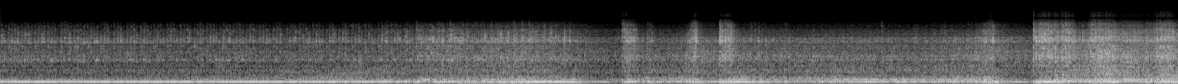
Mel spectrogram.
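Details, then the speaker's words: 1970 Ford Mustang with power steering and brakes, just started, oil pressure rising, alternator working: deep even burble with a couple of clean throttle blips, no knocks or ticks; normal idle and revving. "This thing runs really good, nice and smooth. As you can see, it's not making any kind of crazy noises. It sounds good."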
